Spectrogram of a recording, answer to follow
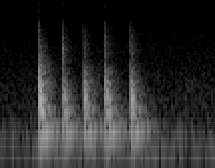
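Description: Five quick knuckle knocks on a bedroom door, evenly spaced, starting about half a second in.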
